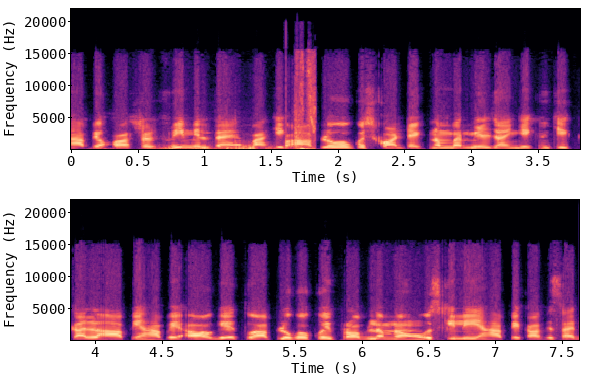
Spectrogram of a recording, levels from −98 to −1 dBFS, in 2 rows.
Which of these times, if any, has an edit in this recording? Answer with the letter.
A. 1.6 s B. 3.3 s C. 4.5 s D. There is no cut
A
